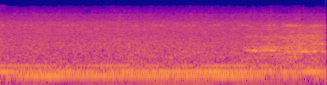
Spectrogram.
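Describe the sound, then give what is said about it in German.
A steady, low engine drone of a car driving around night streets, with a constant rumble and faint road hiss that holds at an even level throughout, no voices. “Einige steigen in Autos und fahren umher, andere laufen ziellos durch die Straßen der Nacht.”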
